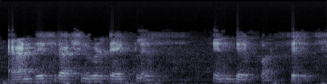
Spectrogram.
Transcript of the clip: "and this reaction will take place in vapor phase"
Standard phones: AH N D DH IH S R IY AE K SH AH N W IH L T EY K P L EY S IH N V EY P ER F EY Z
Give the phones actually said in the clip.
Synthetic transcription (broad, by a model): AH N D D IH S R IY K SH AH N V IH L T EY K P L EY S IH N B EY P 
